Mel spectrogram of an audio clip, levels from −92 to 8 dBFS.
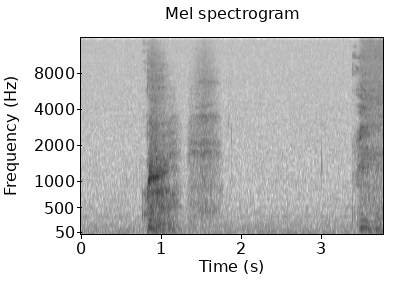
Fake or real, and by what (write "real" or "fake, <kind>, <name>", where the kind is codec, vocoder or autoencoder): real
